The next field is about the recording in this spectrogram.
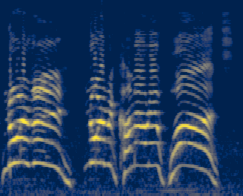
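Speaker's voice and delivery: loud high shout calling out to sea; crying out. A narrator's reading. Friends on the beach yell for Norvin to come out. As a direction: bellow his name across the water. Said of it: "his friends all cried".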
